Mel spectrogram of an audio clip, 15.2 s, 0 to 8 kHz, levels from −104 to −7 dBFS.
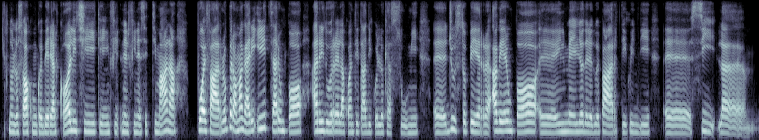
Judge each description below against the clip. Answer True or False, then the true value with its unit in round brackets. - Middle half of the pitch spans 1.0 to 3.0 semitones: True (2.4 semitones)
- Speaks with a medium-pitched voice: True (180 Hz)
